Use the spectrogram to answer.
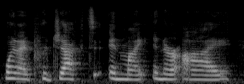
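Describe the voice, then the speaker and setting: With music playing beneath her, a woman narrates a role-play story in the first person, cast as a weary, lovestruck young heroine. Her voice sits on the high side, a little bright, steady and unhurried. The delivery is theatrical and dramatic, full of breathy sighs.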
